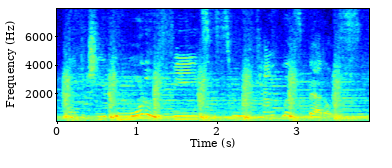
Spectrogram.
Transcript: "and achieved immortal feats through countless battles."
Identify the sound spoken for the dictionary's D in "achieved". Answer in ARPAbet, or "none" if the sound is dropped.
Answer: none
